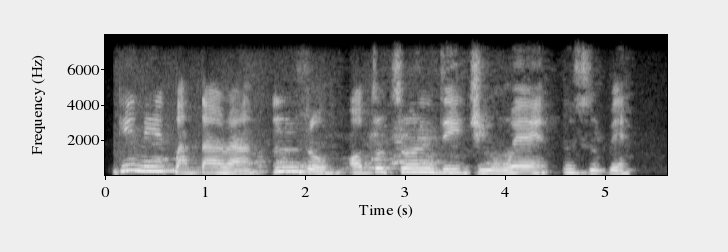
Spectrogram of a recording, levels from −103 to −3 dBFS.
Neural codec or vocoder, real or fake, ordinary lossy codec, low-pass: none; real; Opus, 64 kbps; 7.2 kHz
